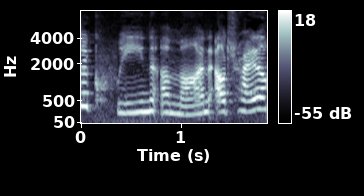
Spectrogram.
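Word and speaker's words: kouign-amann: They're called a Queen Amman. I'll try to, like, that's how it's pronounced.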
